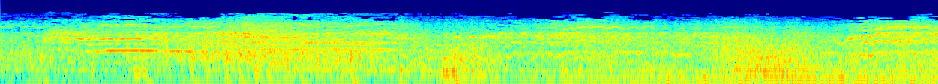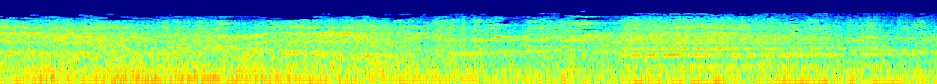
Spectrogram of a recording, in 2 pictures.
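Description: Horses neigh and whinny repeatedly over a dense, steady rumble of galloping hooves, loud and busy, as if a herd is charging past.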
